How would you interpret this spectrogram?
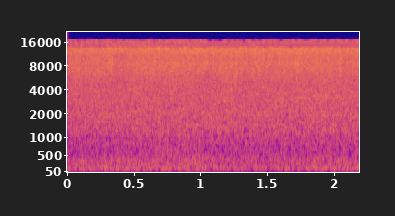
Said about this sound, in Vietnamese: chuyện xảy ra trong một đêm mưa tầm tã trời đất quý thần ơi mưa gì mà lớn dữ táp táp hết vô mặt không thấy đường à, không thấy đường mà đi nữa rồi cuối mùa rồi mà sao mưa còn lớn dữ vậy ta à, à, à.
